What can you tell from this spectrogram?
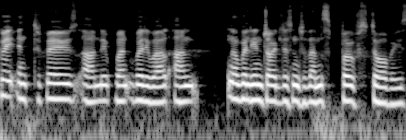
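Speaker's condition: Down syndrome

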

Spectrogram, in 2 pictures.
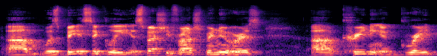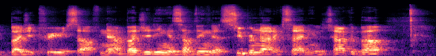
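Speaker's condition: No condition

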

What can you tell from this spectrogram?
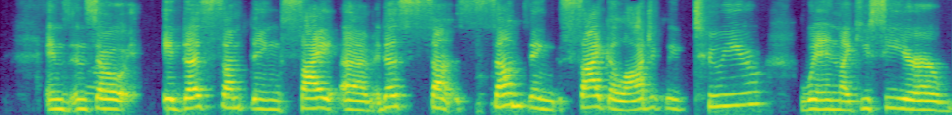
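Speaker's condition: Stuttering; stutter since childhood, lifelong, frequent, parents rewarded getting a full sentence out; ongoing frequent stutter, once avoided phone calls and speaking, now speaks publicly; frequent whole-word and part-word repetitions, fillers um and uh, revisions; repeated sounds, repeated words

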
